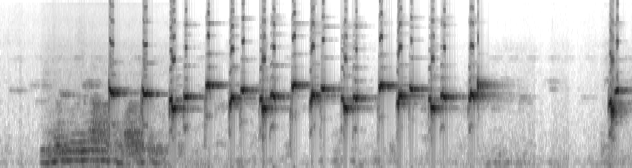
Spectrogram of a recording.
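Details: Sooty-headed bulbul in 'gacor ropel panjang' song: after a brief low murmur, a fast string of crisp, clicking whistled notes rolls on for several seconds, then pauses and resumes with one more sharp note.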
